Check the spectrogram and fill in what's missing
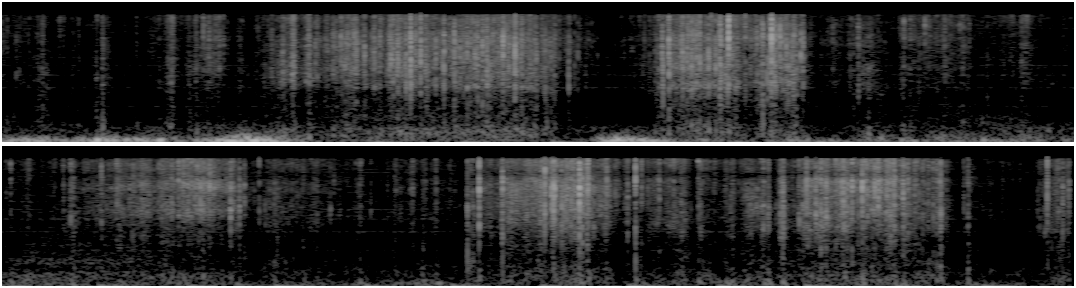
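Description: A handful of thin wooden sticks, like chopsticks or skewers, is held in one hand while the fingers rub and rattle them together close to the mic. Dry, crinkly clicks and scrapes come in bursts, some with a bright, hissy edge and a soft low thump underneath, separated by quieter rustling.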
